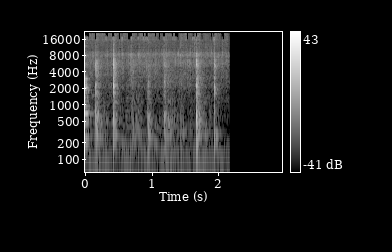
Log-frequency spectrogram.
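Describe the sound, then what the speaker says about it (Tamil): Chopped onions sauté in a pan for an Indian-style egg fry, a steady sizzle punctuated by regular spatula strokes about twice a second, close and moderately loud, before everything cuts to silence. "இப்போ வந்துட்டு வெங்காயம் வதங்கிருச்சு பாருங்கள்"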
